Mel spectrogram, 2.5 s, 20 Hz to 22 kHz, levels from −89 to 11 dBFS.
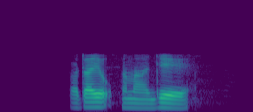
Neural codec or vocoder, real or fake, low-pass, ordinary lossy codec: none; real; 3.6 kHz; none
